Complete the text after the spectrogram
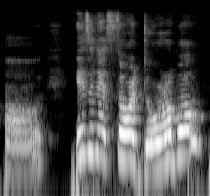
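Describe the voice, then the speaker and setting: An older woman reading a picture book aloud to young children, playful and expressive, often putting questions straight to her listeners. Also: high-pitched, slow, gravelly. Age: older, grandparent. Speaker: storytime host reading to children.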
